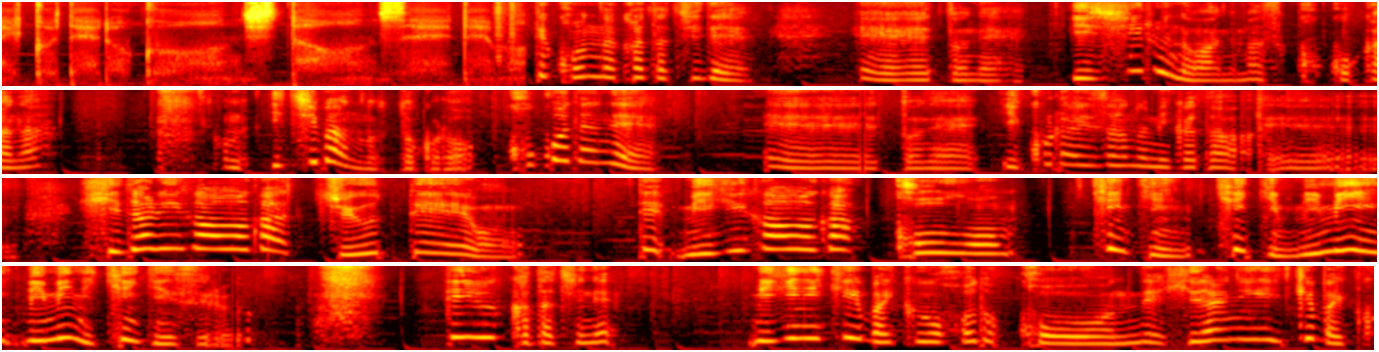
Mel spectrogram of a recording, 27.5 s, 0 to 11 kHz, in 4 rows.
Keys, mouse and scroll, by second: 2.4 space, 6.1-11.9 drag.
